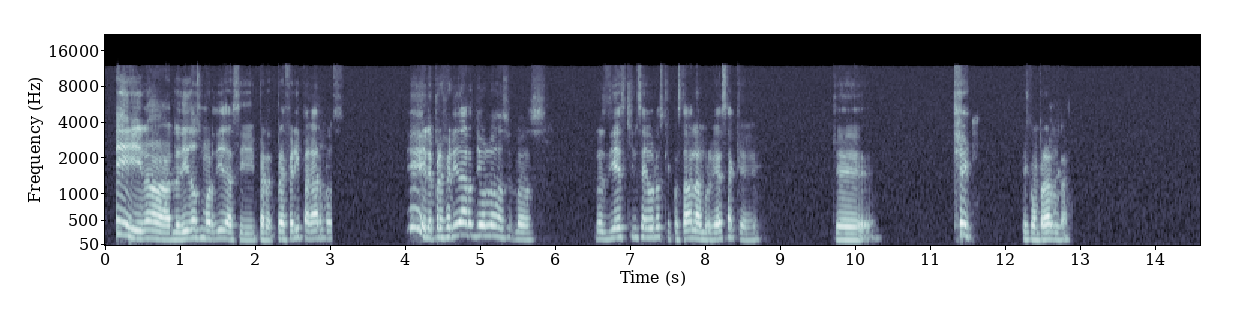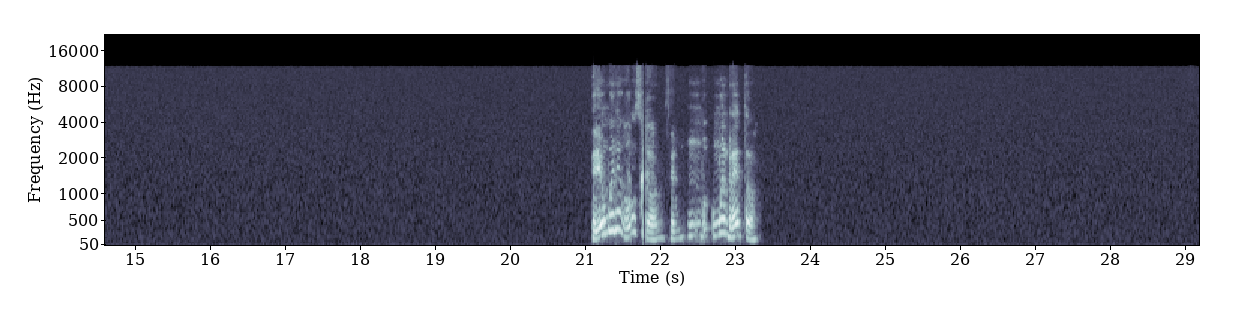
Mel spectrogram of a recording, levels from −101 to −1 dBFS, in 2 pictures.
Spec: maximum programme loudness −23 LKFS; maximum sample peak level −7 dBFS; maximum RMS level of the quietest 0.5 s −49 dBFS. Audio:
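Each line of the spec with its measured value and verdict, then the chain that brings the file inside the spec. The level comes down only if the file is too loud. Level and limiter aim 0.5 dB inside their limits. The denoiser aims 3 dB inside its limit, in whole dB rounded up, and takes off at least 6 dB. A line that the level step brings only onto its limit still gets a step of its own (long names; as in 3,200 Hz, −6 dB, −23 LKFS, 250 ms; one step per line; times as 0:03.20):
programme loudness −17.0 LKFS: out of spec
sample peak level −2.5 dBFS: out of spec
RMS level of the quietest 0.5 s −56 dBFS: in spec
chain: level −6.5 dB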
